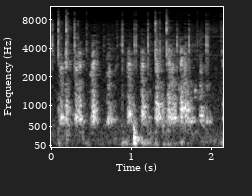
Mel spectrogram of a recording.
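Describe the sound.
Chickens cluck faintly while laying eggs, in a steady string of short, soft clucks with no talk over them.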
